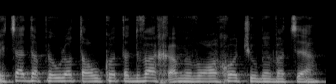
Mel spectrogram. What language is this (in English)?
Hebrew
